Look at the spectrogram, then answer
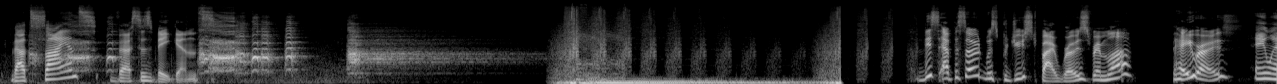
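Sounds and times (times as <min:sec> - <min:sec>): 
speech: 0:00.1 - 0:02.3, 0:09.3 - 0:12.7
chickens clucking: 0:00.3 - 0:04.4
low rumble: 0:05.5 - 0:08.5.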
